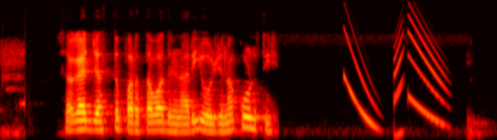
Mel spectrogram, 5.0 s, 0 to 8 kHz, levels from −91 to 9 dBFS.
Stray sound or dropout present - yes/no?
yes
